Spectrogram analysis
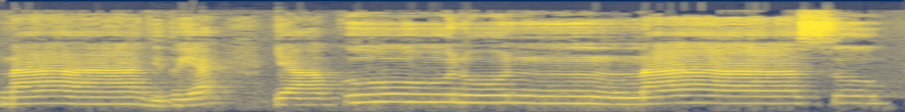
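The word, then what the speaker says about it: الناس: Yakunun nasu. Su-nya di situ pakai sin kecil tanpa titik 3, maka mengucapkannya dengan ringan, tidak usah meniup angin dari dalam mulut ya.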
